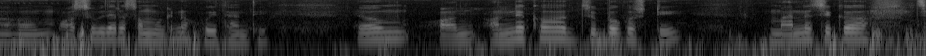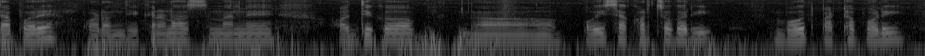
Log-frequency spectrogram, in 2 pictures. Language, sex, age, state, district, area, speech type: Odia, male, 18-30, Odisha, Ganjam, urban, spontaneous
